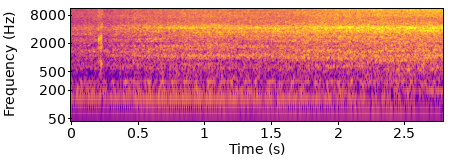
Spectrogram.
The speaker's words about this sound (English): Here comes the oil truck again. There we go. Another happy delivery.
